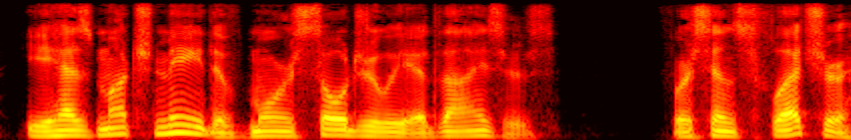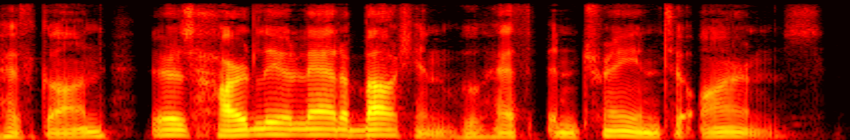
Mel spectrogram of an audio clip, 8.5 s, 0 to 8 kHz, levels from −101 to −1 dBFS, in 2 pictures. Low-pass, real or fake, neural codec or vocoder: 7.2 kHz; fake; codec, 24 kHz, 0.9 kbps, WavTokenizer, medium speech release version 1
